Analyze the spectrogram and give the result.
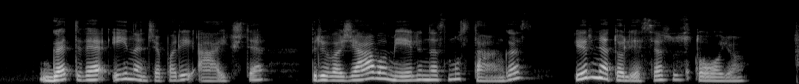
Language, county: Lithuanian, Panevėžys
